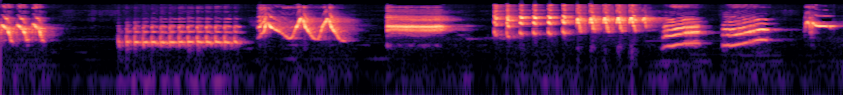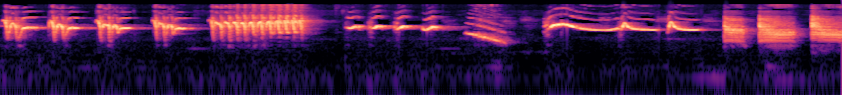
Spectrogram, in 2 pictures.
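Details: Asian pied starling in busy song, a lure recording for stimulating other starlings: rasping buzzy notes alternate with quick paired whistles, descending slurs and a string of rapid hooked chirps, all clean and close.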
